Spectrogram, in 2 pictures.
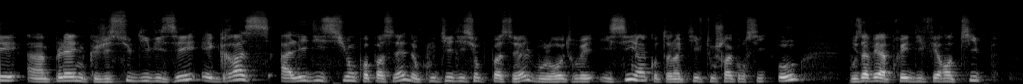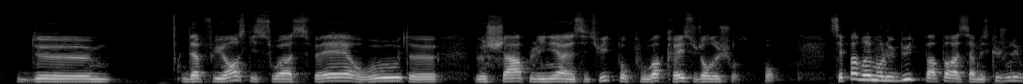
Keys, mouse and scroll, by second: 0.1 middle click, 0.9-1.3 scroll down 3, 1.3-4.6 middle drag, 4.6 Tab, 8.5 click, 8.9-12.1 drag, 16.7-19.7 middle drag, 20.2-20.4 middle drag.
